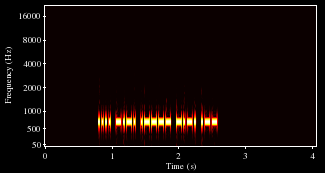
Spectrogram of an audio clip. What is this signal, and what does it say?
Morse code, heard as a keyed tone, about 43 wpm, 700 Hz. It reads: HC1CW
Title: DXCC-100 Call Signs - 5 Characters - Repeated 3x - 45wpm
